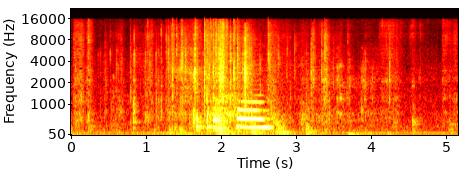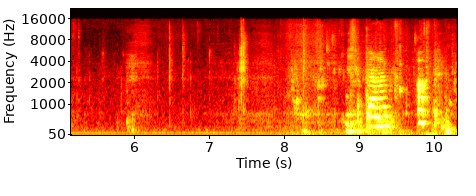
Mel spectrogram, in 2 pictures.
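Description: Crinkling and rustling of a plastic ostomy bag and its adhesive backing being handled and pressed into place, loudest about two seconds in, over faint splashing of bath water.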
